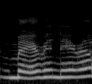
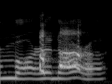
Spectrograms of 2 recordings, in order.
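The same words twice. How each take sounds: First: Said in the usual way. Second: "marinara" with ah vowels, mah-ruh-NAH-ruh; dictionary pronunciation. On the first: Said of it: "marinara is how I always say it". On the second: Shown as a demonstration. Streamer questioning which version is right, "marinara" as mah-ruh-NAH-ruh. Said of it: "dictionary says it's marinara".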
